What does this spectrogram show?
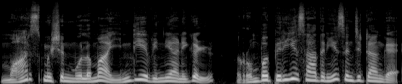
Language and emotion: Tamil, surprised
